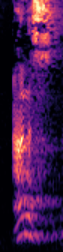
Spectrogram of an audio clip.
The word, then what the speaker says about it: honest: Honest, bacanya honest, haknya tidak dibaca.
